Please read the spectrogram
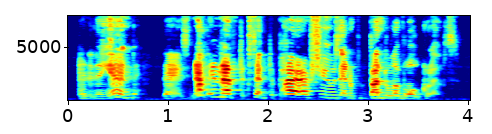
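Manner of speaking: loud, measured, dramatic warning; doom-laden Mr Twit. Acted. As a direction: build the horror phrase by phrase. Voices Mr Twit's gruesome prognosis.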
